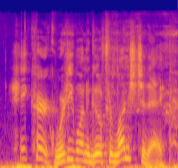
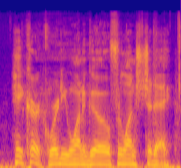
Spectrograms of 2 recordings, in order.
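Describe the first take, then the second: First: The voice is pitched much higher than usual. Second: The voice is at its usual speaking pitch. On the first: "just say that higher" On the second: "That was your normal voice"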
